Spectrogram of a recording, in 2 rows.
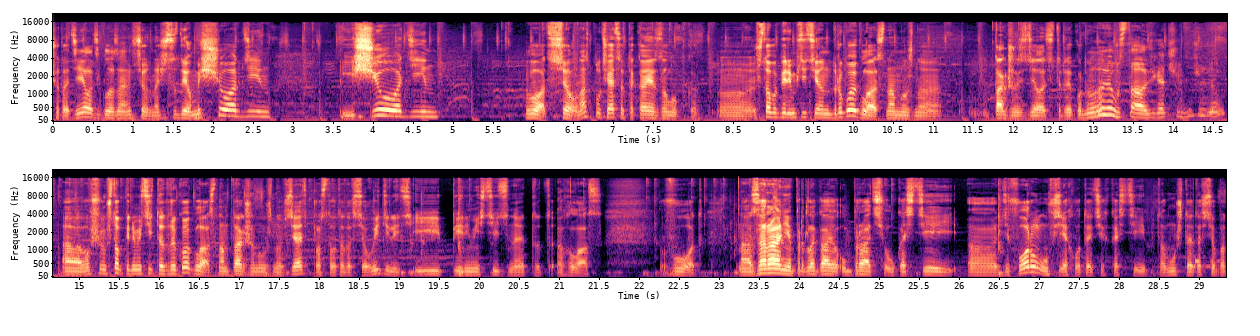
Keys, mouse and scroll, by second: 1.7 shift+a, 2.1 g, 3.2-5.3 drag, 3.8 shift+a, 4.2 g, 5.7-7.7 drag, 8.6 Tab, 10.1-12.0 right drag, 10.6 shift+s, 12.0-14.7 middle drag, 14.7-16.3 right drag, 14.7-17.5 middle drag, 16.9-20.9 right drag, 17.4 Tab, 18.6 shift+d, 20.2 middle click, 21.6 Tab, 23.4-25.0 right drag, 25.0-28.5 drag.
